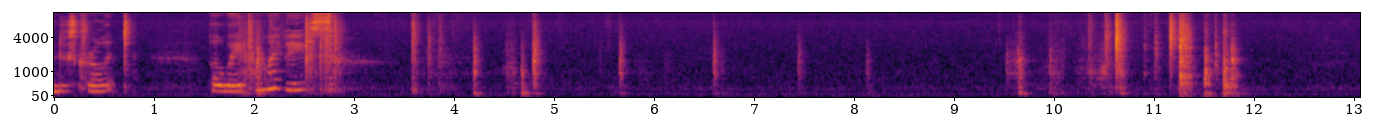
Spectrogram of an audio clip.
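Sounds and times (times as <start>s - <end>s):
clicks and rustles of hair handling: 1.8s - 3.0s.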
